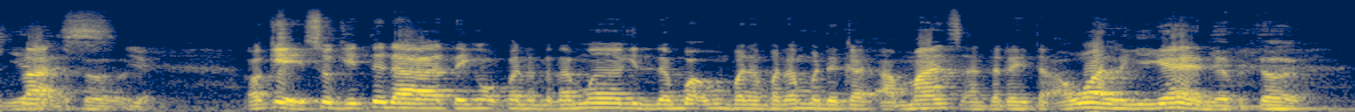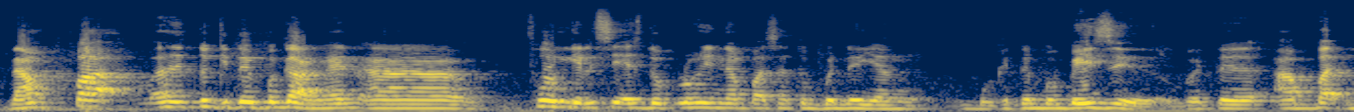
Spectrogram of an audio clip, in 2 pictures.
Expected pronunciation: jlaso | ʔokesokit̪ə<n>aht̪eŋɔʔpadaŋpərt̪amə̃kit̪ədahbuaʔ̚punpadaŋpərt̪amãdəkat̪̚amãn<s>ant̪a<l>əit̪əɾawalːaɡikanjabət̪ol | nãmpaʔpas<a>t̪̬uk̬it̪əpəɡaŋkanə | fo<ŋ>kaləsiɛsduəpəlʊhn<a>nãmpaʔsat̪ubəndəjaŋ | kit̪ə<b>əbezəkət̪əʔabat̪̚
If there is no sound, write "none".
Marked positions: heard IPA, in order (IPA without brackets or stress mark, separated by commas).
d, s, ɾ, i, n, i, b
